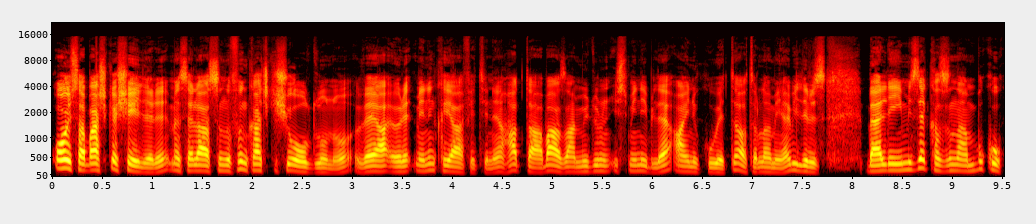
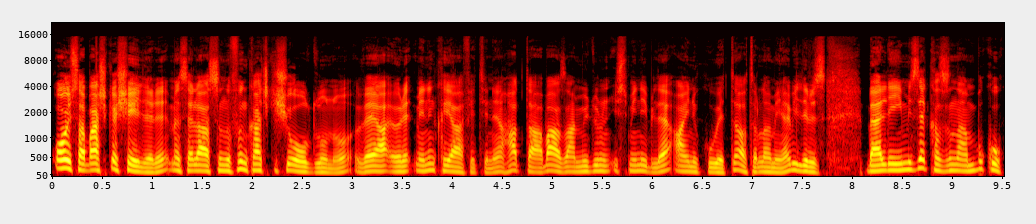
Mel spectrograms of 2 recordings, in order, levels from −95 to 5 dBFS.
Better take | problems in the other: second | thin; somewhat; fading below 300 Hz

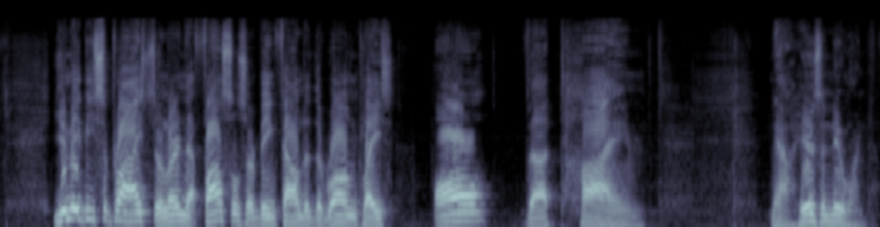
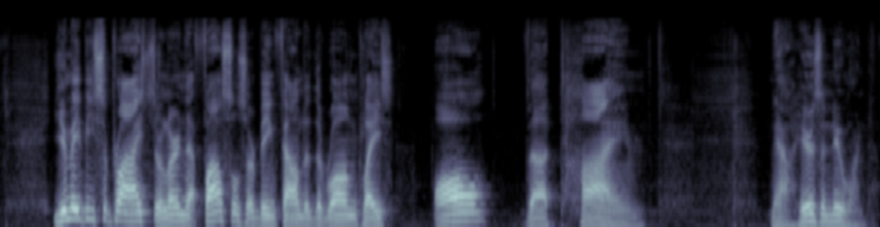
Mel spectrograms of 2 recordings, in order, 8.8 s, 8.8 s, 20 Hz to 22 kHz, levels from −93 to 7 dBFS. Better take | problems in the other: second | distortion; slight; 10 dB below the speech

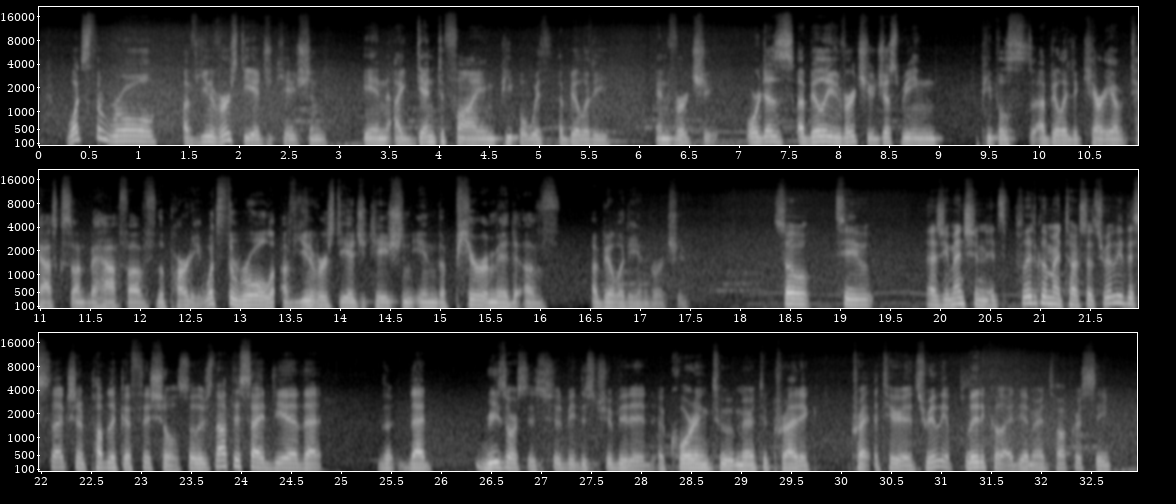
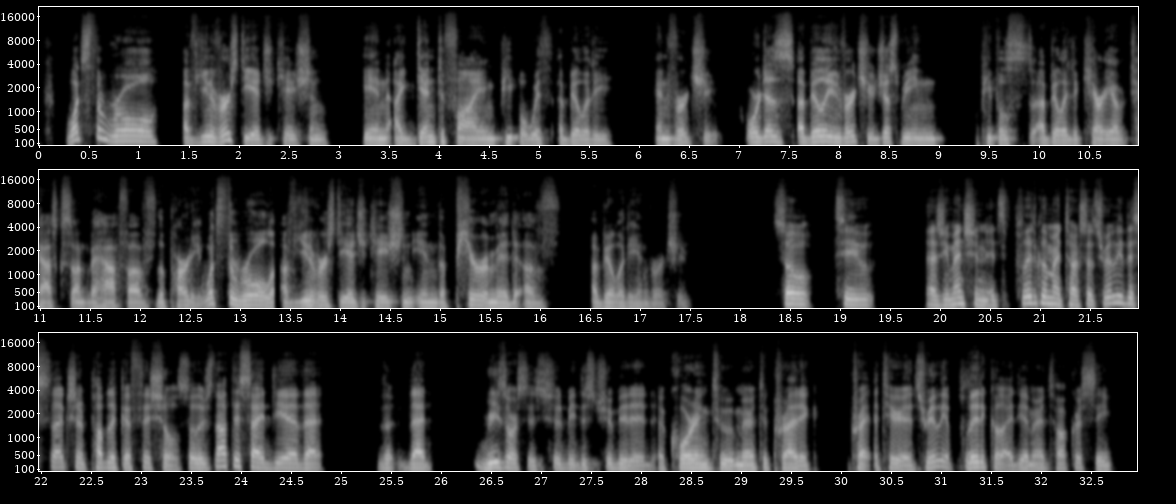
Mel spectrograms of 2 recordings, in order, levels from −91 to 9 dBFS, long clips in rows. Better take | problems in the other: second | wind noise on the microphone; occasional gusts; 20 dB below the speech

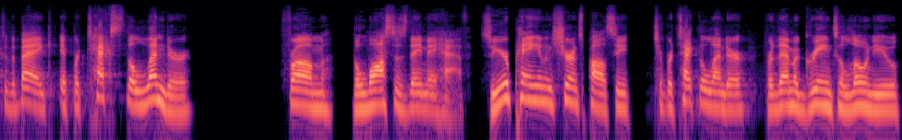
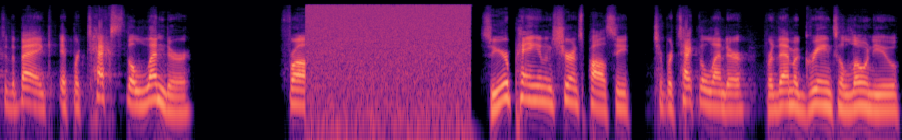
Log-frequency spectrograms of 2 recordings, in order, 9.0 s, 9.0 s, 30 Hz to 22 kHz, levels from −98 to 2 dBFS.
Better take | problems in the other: first | audio cutting out; filled with static; at 3 s for 1.5 s

